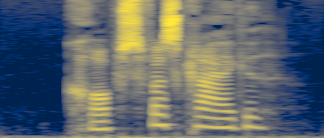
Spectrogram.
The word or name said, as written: kropsforskrækket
